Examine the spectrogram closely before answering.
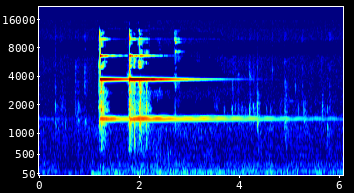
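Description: A desk service bell struck twice by a cat's paw, about half a second apart: two bright dings whose ringing fades out over a few seconds.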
